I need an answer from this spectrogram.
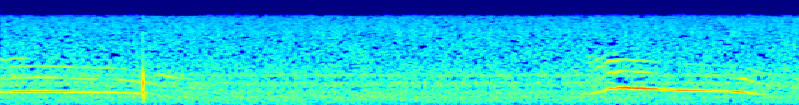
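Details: A desert wolf gives two drawn-out, steady howls, each sagging in pitch as it fades.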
